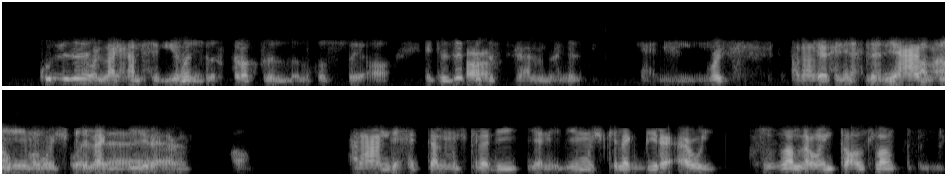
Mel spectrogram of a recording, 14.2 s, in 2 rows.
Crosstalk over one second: present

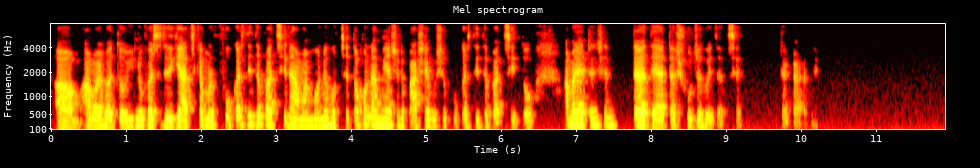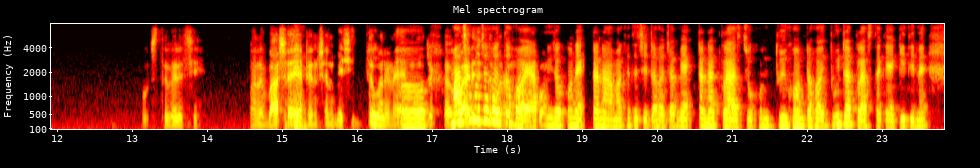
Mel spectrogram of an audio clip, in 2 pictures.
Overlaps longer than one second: present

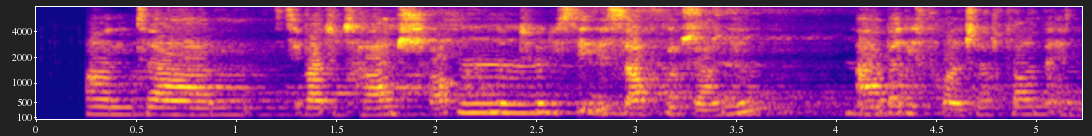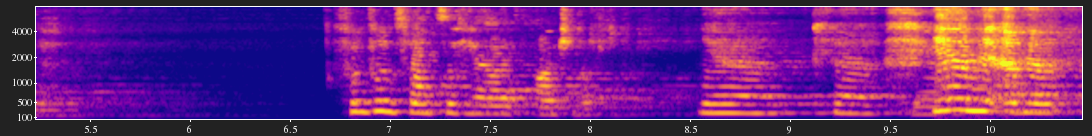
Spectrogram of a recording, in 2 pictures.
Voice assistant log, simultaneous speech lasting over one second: present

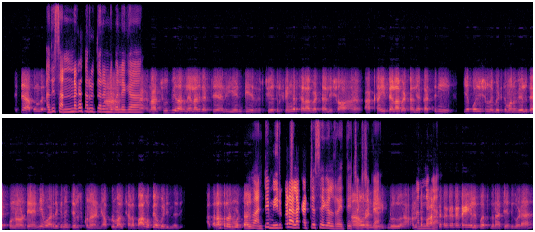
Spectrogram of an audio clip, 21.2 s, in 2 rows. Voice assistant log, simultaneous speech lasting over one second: none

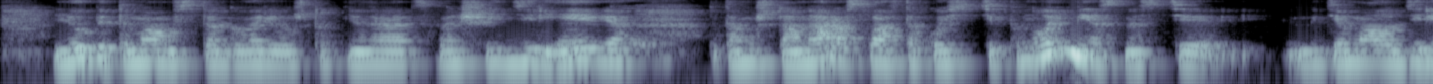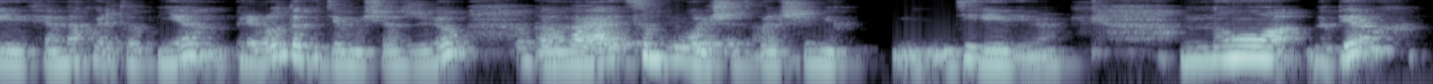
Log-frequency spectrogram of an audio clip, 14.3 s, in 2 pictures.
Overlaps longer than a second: present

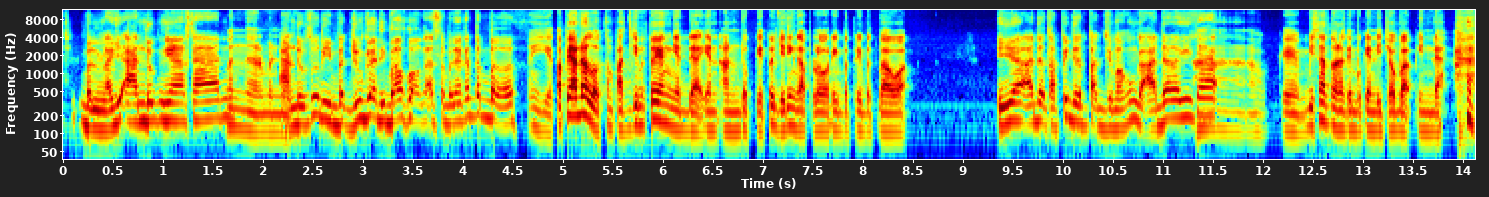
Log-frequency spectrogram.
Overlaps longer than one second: none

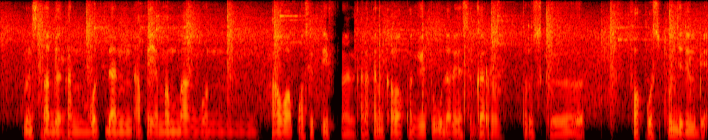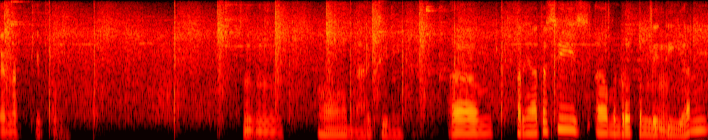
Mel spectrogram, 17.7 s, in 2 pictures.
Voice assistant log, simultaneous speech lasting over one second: none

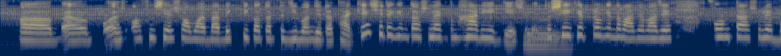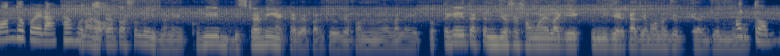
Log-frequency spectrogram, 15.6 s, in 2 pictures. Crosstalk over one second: none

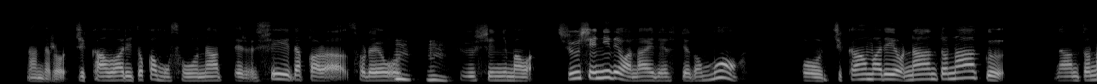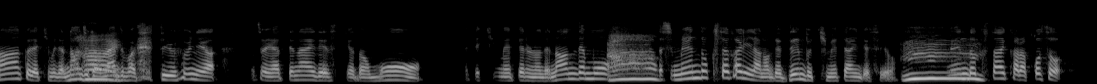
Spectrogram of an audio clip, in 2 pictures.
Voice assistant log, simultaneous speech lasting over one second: none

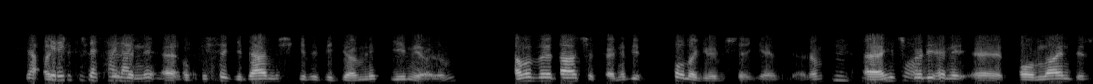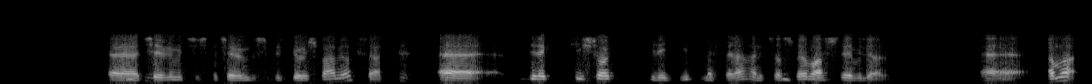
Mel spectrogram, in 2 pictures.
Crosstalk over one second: present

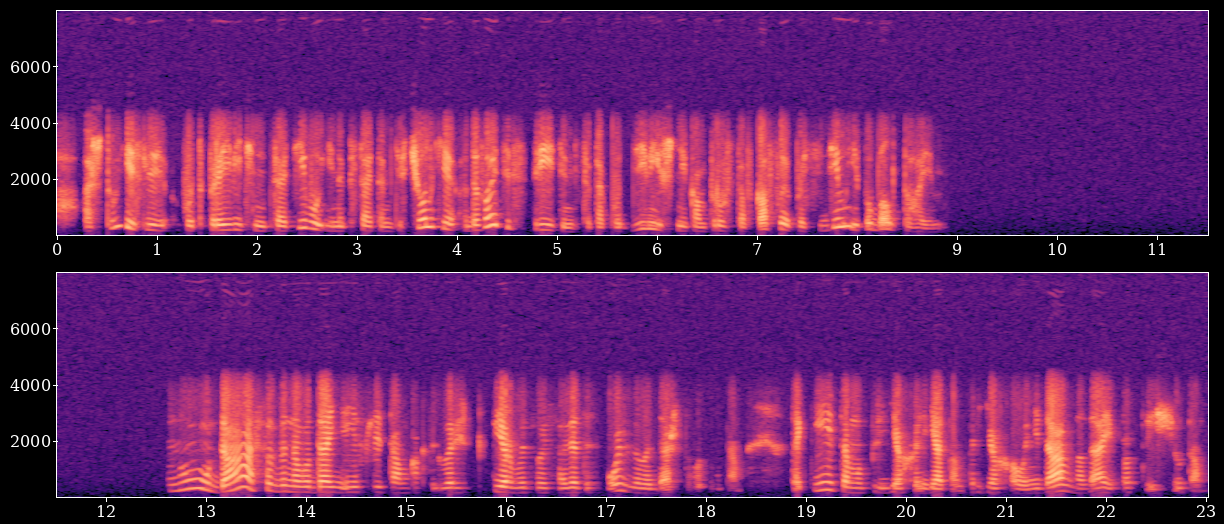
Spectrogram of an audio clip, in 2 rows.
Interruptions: none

